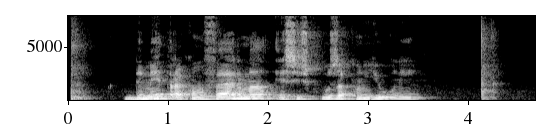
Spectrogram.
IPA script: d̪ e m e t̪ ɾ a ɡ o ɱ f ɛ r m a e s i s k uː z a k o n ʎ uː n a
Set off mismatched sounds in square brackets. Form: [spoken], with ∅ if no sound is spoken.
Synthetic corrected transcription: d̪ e m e t̪ ɾ a [k] o ɱ f ɛ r m a e s i s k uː z a k o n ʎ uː n [i]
